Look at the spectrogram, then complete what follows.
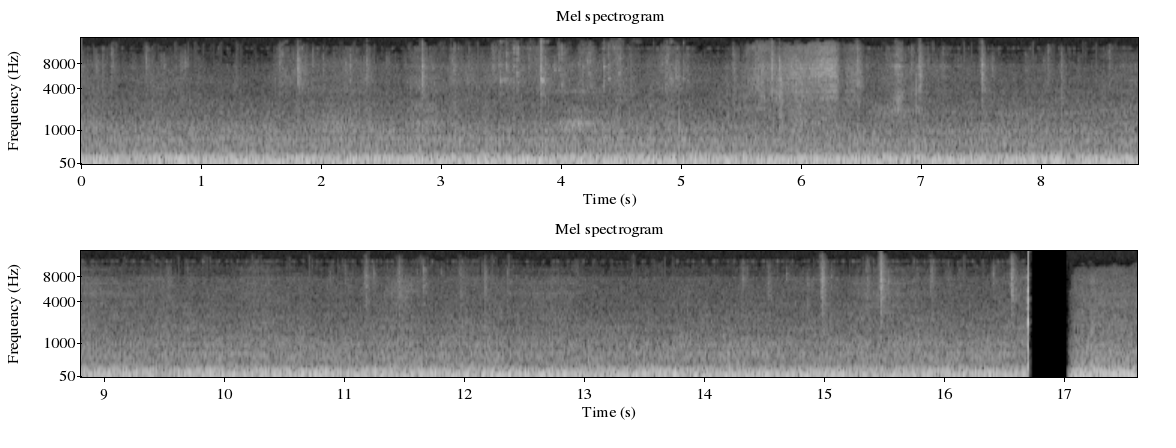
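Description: Steady low rumble inside the carriage of an Avanti West Coast Pendolino electric train running along a station platform as it pulls in to stop. The sound cuts out completely for a moment near the end.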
